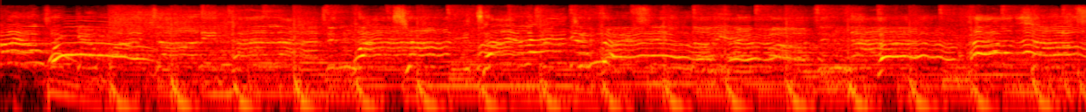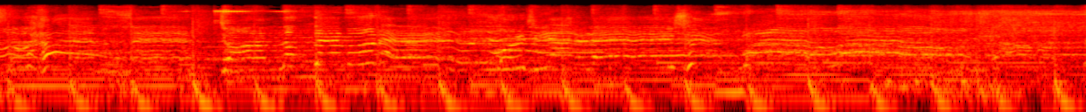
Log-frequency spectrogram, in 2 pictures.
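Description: A Korean pop song performed live: a woman sings the lead vocal into a microphone over loud backing music with a steady dance beat.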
